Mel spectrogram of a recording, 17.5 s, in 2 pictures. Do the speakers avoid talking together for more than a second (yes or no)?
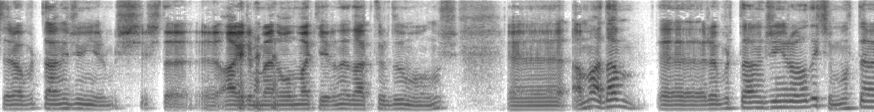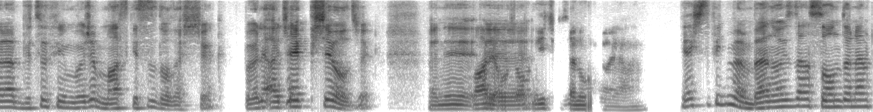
yes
